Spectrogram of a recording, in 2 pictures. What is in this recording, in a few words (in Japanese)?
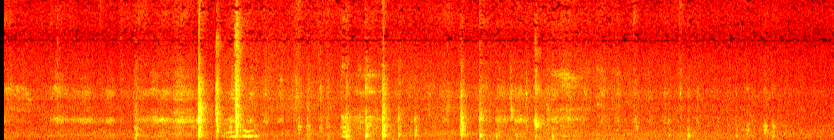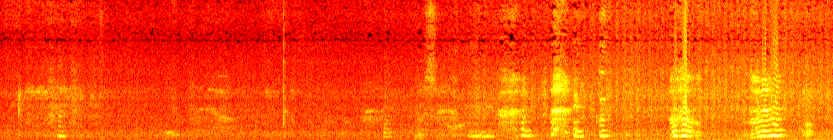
えち音声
